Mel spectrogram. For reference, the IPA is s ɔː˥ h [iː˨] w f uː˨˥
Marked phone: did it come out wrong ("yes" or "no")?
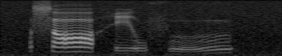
no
